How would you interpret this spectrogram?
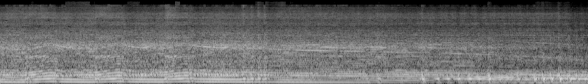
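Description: Crisp two-stroke buzz rising and falling with quick throttle blips, then settling to a steady idle with no knocking or misfire.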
